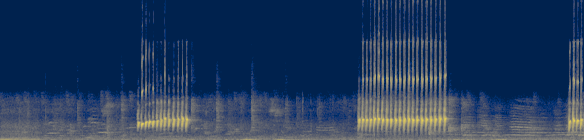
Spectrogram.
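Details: Lesser green leafbird in a lure recording of hard 'tembakan' song meant to provoke other birds into singing: two loud, dense buzzy trills of rapid pulses, each lasting one to two seconds, separated by quiet stretches with faint low chatter, another burst starting at the end.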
